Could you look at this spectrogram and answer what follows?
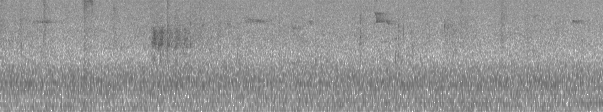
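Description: Quiet outdoor woodland ambience: a steady low background hiss, with a few brief, faint high bird chirps scattered through it.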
